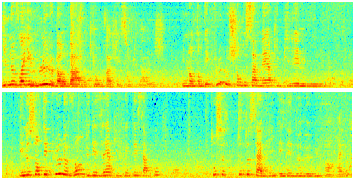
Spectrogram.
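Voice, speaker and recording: A woman with a high-pitched voice speaks at a fairly slow pace, her pitch swinging very widely and her loudness rising and falling sharply, with long, frequent pauses and noticeable background noise. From Réunion. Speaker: storyteller. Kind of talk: live storytelling to children. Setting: live audience.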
